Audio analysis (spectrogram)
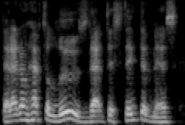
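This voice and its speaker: A middle-aged man with a gravelly, husky voice talks through ideas as a guest on a talk show. He keeps checking in with his listener by adding "right?" after his points. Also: mid-range voice, a little fast, mellow. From United States. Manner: explains with frequent "right?" check-ins. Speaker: guest expert. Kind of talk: explanatory talk-show conversation.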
